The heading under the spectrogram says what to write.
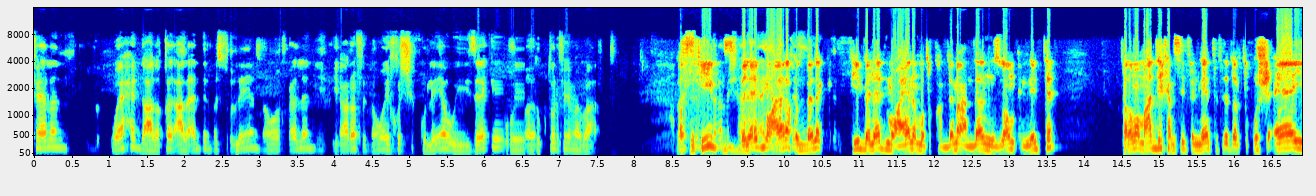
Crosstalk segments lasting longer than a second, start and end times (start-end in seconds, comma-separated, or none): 8.6-10.3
